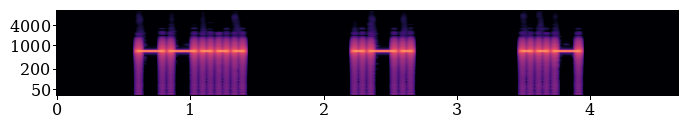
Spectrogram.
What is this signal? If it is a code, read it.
Morse code, heard as a keyed tone, about 20 wpm, spaced as for 8 wpm, 700 Hz. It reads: 7RU
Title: 205 Lesson 33e - Letter j - Three Characters 20wpm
